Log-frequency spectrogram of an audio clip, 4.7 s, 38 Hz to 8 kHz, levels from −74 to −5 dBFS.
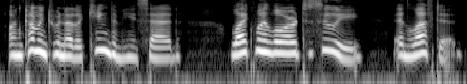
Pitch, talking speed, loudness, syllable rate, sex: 250 Hz, 180 wpm, -16 LUFS, 4.9 syllables/s, female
